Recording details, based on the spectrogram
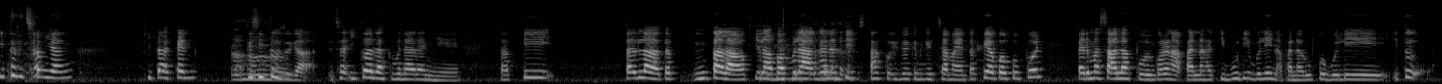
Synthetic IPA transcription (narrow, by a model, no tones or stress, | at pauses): kit̪umat͡ʃamjaŋ | kit̪aːkan | əsit̪ud͡ʒuɡa̰ʔsait̪uadalahkəbənaɾanɲə | t̪api | t̪aʔdəlat̪aənt̪alaokelaapaapəlaɡanant̪it̪akʊt̪̚it̪akankət͡ʃamajant̪apiapapəpʊn | padamasaʔːlahpʊnkoɾaŋnaʔpanaɦat̪ibudibolɛhnaʔpanaɾupəbolɛhit̪u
